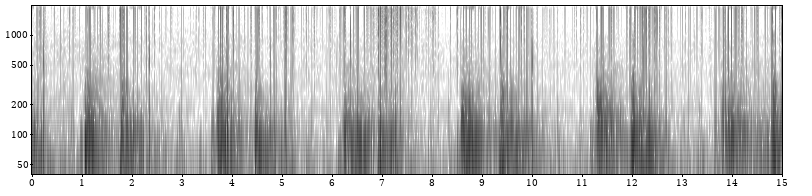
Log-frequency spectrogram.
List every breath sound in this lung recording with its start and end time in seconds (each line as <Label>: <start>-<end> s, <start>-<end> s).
Inhalation: 0.93-1.63 s, 3.55-4.37 s, 6.02-6.86 s, 8.46-9.27 s, 11.23-11.99 s, 13.83-14.82 s
Exhalation: 1.67-2.37 s, 4.39-5.26 s, 6.90-7.46 s, 9.31-10.07 s, 11.99-12.90 s, 14.88-15.00 s
Crackles: 0.93-1.63 s, 1.67-2.37 s, 3.55-4.37 s, 4.39-5.26 s, 6.02-6.86 s, 6.90-7.46 s, 8.46-9.27 s, 9.31-10.07 s, 11.23-11.99 s, 11.99-12.90 s, 13.83-14.82 s, 14.88-15.00 s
